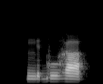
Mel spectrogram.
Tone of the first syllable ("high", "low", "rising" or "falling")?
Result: high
